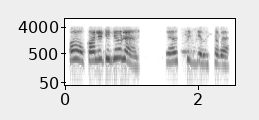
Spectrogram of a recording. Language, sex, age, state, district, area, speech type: Marathi, female, 45-60, Maharashtra, Osmanabad, rural, conversation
